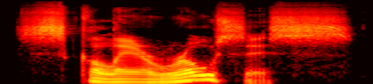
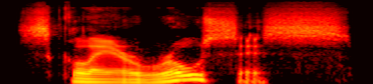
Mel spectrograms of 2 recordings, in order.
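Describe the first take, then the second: No difference in how they are said.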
